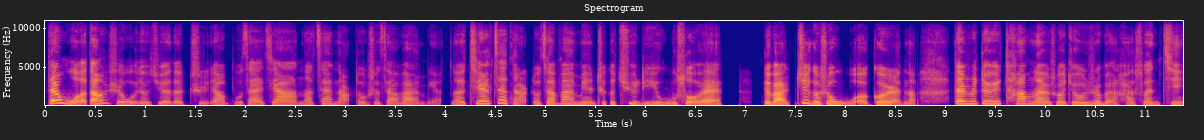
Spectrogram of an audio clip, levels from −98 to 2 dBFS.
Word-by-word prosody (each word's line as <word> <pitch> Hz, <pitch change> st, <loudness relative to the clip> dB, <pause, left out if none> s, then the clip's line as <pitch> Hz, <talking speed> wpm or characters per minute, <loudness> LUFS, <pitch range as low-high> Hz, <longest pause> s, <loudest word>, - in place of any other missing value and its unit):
但 370 Hz, +2 st, +11 dB
是 400 Hz, -, +2 dB
我 225 Hz, -9 st, +3 dB
当 295 Hz, +9 st, +7 dB
时 275 Hz, -7 st, -5 dB
我 275 Hz, -, -6 dB
就 220 Hz, -, -7 dB
觉 200 Hz, -6 st, -6 dB
得， 185 Hz, +1 st, -5 dB
只 -, -, -12 dB
要 290 Hz, -, -3 dB
不 250 Hz, -5 st, -14 dB
在 245 Hz, -3 st, -3 dB
家， 245 Hz, 0 st, -2 dB
那 260 Hz, 0 st, -9 dB
在 295 Hz, +4 st, -6 dB
哪 245 Hz, -, -9 dB
儿 -, -, -10 dB
都 190 Hz, -1 st, -11 dB
是 215 Hz, +1 st, -10 dB
在 190 Hz, -2 st, -7 dB
外 190 Hz, +2 st, -4 dB
面。 -, -, -17 dB
那 250 Hz, +1 st, -4 dB
既 325 Hz, -, -5 dB
然 320 Hz, +1 st, +3 dB
在 385 Hz, 0 st, +1 dB
哪 -, -, -3 dB
儿 -, -, -5 dB
都 205 Hz, +2 st, -7 dB
在 250 Hz, +2 st, 0 dB
外 295 Hz, -1 st, 0 dB
面， 235 Hz, -11 st, -6 dB
这 260 Hz, -, -7 dB
个 280 Hz, -, -5 dB
距 330 Hz, +2 st, -4 dB
离 215 Hz, 0 st, -6 dB
无 220 Hz, 0 st, -6 dB
所 -, -, +1 dB
谓， -, -, +3 dB, 0.4 s
对 465 Hz, -, +5 dB
吧， -, -, +9 dB
这 410 Hz, -2 st, +3 dB
个 275 Hz, -3 st, +5 dB
是 315 Hz, -, -1 dB
我 285 Hz, -, 0 dB
个 -, -, +5 dB
人 -, -, +2 dB
的。 -, -, -7 dB, 0.3 s
但 320 Hz, 0 st, +8 dB
是 320 Hz, 0 st, -1 dB
对 315 Hz, -1 st, +2 dB
于 295 Hz, -, -1 dB
他 305 Hz, -1 st, +1 dB
们 290 Hz, -, -6 dB
来 205 Hz, -3 st, +2 dB
说， 230 Hz, +2 st, -3 dB
就 230 Hz, -1 st, -2 dB
日 290 Hz, +5 st, -3 dB
本 -, -, -5 dB
还 -, -, -8 dB
算 225 Hz, -1 st, -5 dB
近， 245 Hz, -5 st, -4 dB
255 Hz, 330 characters per minute, -26 LUFS, 220-300 Hz, 0.4 s, 但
